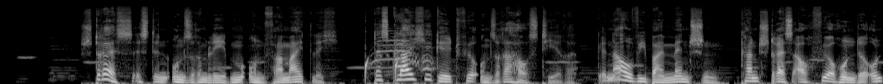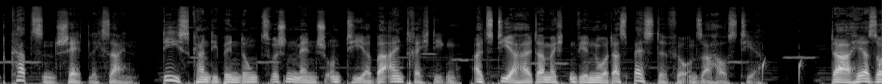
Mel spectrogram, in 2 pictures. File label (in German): Imagefilm; Zylkene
